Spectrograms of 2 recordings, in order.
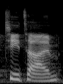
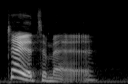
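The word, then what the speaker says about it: Teatime: So the assassin dude gives the job to one of his assassin peeps, who is named Mr. Teotime, which is spelled like tea time, and he hates when people call him Mr. Tea Time because it is pronounced Teotime, I think.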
